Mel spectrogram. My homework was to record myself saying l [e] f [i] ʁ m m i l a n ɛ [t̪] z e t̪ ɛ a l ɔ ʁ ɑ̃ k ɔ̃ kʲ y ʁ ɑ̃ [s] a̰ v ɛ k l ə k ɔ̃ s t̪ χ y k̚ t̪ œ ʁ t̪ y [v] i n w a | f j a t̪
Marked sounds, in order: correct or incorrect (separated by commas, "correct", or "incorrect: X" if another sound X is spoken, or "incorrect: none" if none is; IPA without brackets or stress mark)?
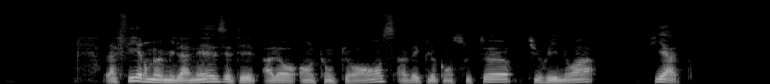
incorrect: a, correct, incorrect: none, correct, incorrect: ʁ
